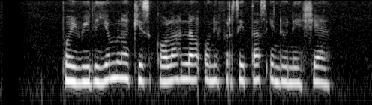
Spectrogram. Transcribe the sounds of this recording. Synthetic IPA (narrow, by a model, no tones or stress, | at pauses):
b̥o̤iwiliəmlaɡ̥i̤sə̥kolahnaŋunifərsit̪asind̪onesia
